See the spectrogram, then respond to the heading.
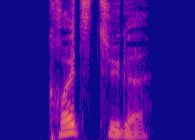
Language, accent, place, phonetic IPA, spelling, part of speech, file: German, Germany, Berlin, [ˈkʁɔɪ̯t͡sˌt͡syːɡə], Kreuzzüge, noun, De-Kreuzzüge.ogg
- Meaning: nominative/accusative/genitive plural of Kreuzzug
